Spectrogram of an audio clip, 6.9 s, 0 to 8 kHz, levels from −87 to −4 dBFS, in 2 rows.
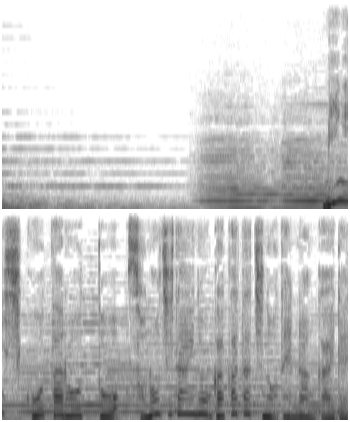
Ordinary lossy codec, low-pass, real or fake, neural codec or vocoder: none; none; real; none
